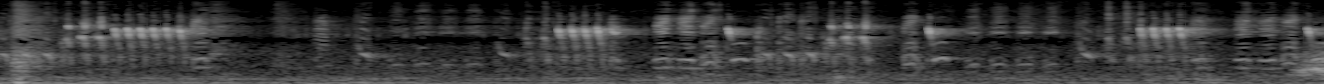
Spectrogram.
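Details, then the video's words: Pet society finch, Lonchura striata domestica, singing: bursts of rapid high buzzy-chattering notes, each phrase under a second, repeated roughly every one to two seconds with quieter twittering between. "Vídeo para fazer seu MANON cantar muito!"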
